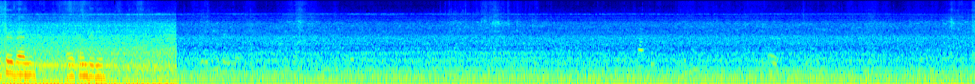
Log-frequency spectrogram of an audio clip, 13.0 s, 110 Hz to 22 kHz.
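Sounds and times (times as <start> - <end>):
low background rumble: 0.0 - 3.8.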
